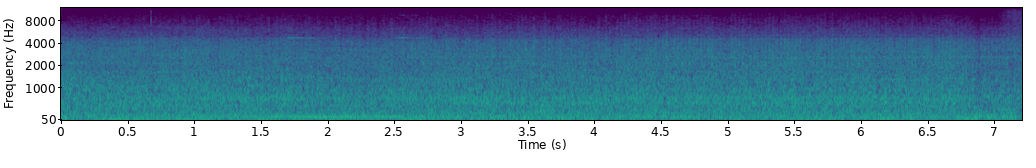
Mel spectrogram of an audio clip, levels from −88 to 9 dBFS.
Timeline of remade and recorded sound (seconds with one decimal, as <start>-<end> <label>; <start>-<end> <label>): 0.0-0.4 remade; 0.4-1.3 recorded; 1.3-2.0 remade; 2.0-5.6 recorded; 5.6-7.2 remade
